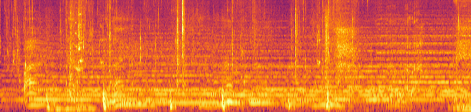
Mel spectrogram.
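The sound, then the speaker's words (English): Blood drips steadily off a dead monkey on a table into a bucket with a pronounced lip on the floor, six or seven distinct plops about a second apart, each leaving a brief hollow ring, over a low continuous background hum. “Blood drips off a dead monkey on a table into a bucket with a pronounced lip on the floor.”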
